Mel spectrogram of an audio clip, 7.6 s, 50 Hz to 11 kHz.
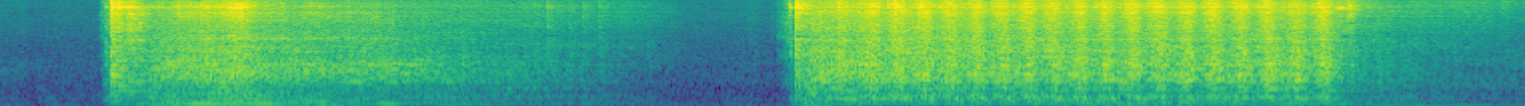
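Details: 1939 Hillman with AC mechanical fuel pump trouble: two bursts of steady, even cranking at about four beats a second that never catch; no start, fuel pump push rod travel suspected too small on cranking.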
